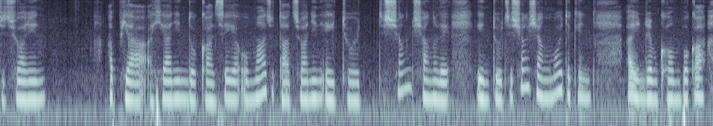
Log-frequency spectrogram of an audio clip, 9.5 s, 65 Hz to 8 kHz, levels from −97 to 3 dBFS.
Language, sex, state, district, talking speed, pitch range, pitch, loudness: Mizo, female, Mizoram, Aizawl, 185 wpm, 170-190 Hz, 180 Hz, -18 LUFS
